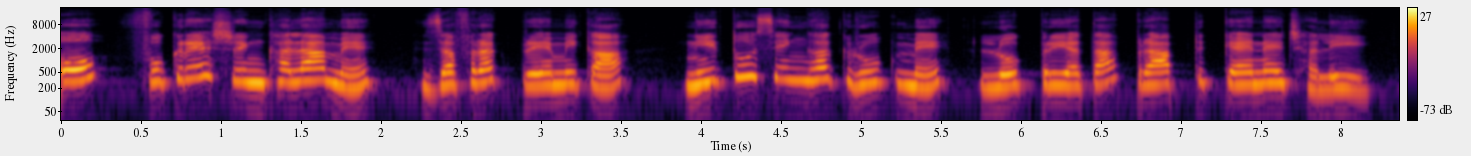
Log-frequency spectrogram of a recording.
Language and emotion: Maithili, neutral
